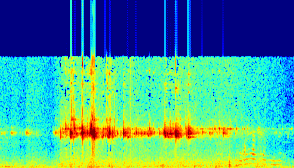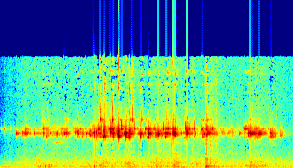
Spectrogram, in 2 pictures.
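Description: Insects chirring in fast, high-pitched pulses, loud in two long spells, over rustling scuffles as two cats wrestle in the grass. A short cat call rises and falls about five seconds in.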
